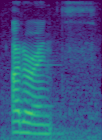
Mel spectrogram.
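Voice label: "utterance", American English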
